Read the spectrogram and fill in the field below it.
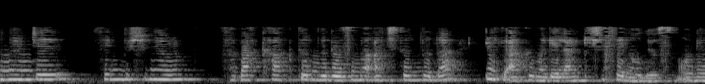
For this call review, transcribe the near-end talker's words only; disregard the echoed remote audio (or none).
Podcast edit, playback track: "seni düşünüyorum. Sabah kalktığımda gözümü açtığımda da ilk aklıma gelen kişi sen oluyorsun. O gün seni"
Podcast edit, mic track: none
